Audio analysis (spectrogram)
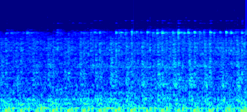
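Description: A tractor engine runs steadily and close by, with a continuous rough mid-pitched drone and a slight knocking pulse.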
